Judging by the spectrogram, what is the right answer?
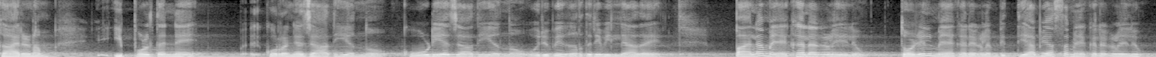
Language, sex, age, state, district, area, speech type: Malayalam, female, 30-45, Kerala, Kottayam, rural, spontaneous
